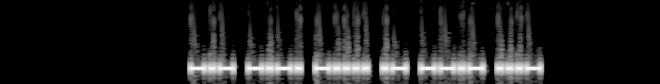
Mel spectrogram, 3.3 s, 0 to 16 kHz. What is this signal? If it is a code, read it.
Morse code, heard as a keyed tone, about 51 wpm, 700 Hz. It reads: KC6AQV
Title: USA Call Signs - 6 Characters - Repeated 2x - 50wpm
